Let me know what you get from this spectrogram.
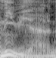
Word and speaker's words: nieuwjaren: Nieuwjaren. De klemtoon ligt op het nieuw.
